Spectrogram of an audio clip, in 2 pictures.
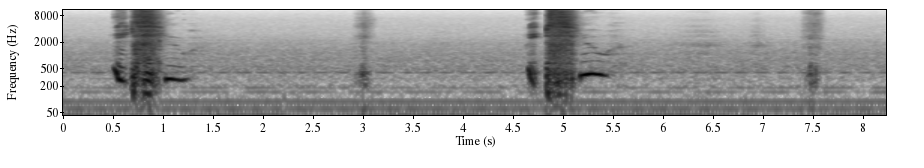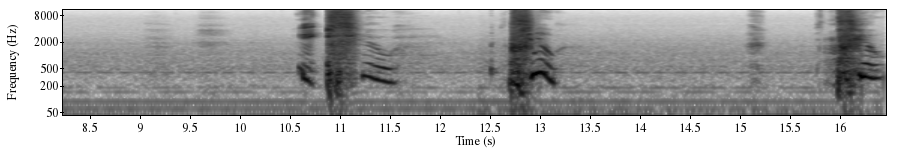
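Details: Person with allergy-like sneezing after a day around many vases of funeral flowers, antihistamine worn off and runny nose: five loud, explosive sneezes in quick succession, each led by a short indrawn breath.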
